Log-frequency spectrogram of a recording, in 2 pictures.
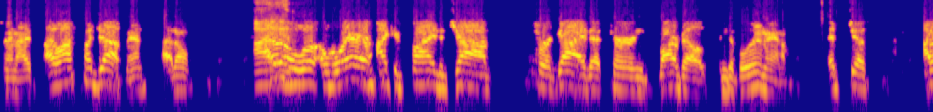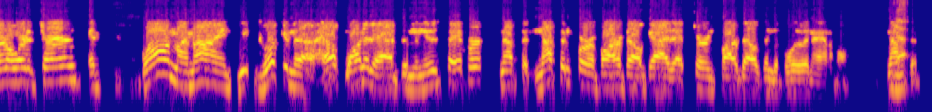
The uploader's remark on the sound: Live Call in Show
